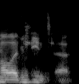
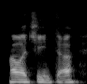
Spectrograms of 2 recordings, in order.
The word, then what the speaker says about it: palacsinta: I'll let you pronounce the name, which you Palacinta. Palacinta, Mhm.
